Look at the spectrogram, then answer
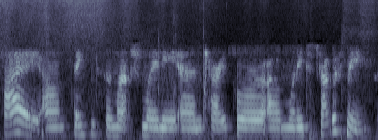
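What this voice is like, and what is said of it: Australian accent. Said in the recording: “getting that Australian accent into podcast ears”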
